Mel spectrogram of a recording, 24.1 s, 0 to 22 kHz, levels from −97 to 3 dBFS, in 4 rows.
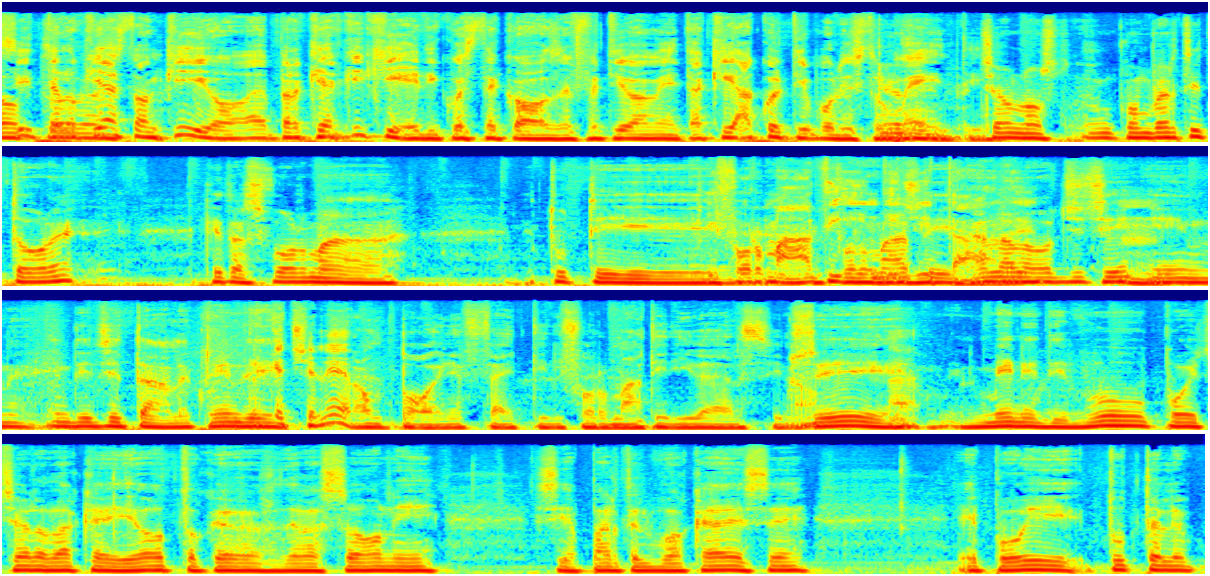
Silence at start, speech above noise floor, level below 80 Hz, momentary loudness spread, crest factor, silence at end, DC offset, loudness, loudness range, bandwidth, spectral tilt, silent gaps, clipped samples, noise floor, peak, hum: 0 s; 21 dB; -26 dBFS; 7 LU; 10 dB; 0 s; under 0.1%; -12 LUFS; 2 LU; 16.5 kHz; -5.5 dB/octave; none; under 0.1%; -32 dBFS; 0 dBFS; none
